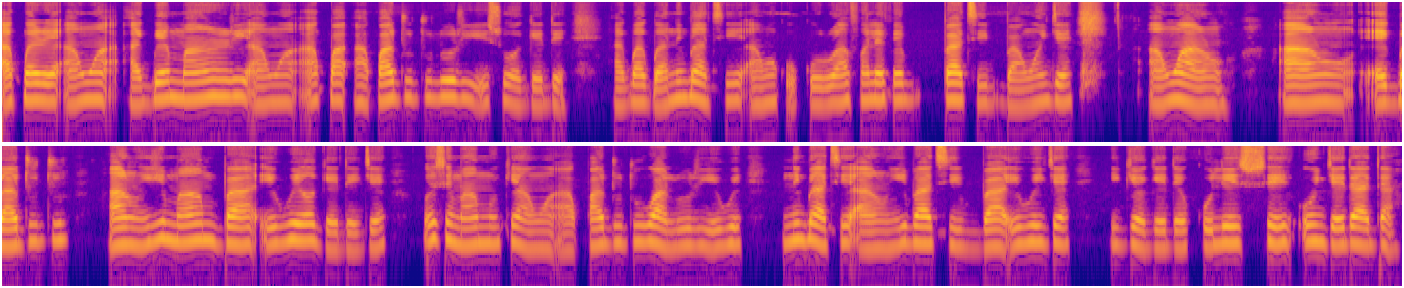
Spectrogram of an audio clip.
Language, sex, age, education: Yoruba, female, 30-45, tertiary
